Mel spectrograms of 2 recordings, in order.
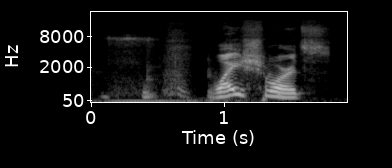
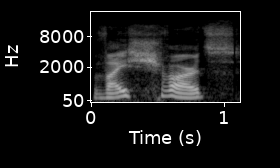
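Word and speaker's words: Weiß Schwarz: um so dan's reeling white schwartz or vice schwartz if you want to pronounce it that way i don't know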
